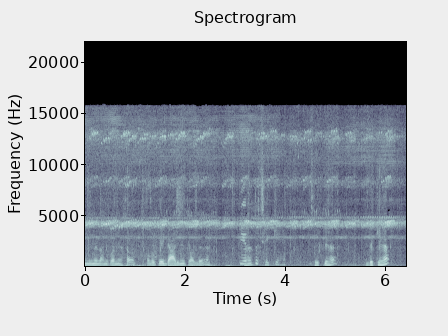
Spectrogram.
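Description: Steady high-pitched chorus of night crickets, with young boys' voices talking and laughing over it. The voices are the loudest sound.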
